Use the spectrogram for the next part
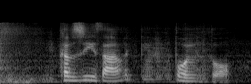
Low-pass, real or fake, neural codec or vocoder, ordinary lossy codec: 7.2 kHz; fake; codec, 16 kHz, 0.3 kbps, FocalCodec; none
